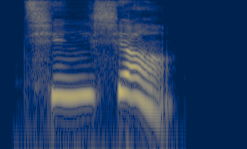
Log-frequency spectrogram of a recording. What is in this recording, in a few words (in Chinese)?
"倾向", Chinese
